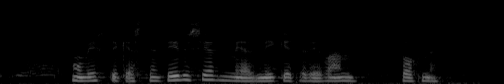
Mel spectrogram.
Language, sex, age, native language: Icelandic, female, 60-69, Icelandic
